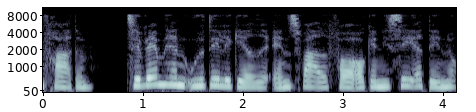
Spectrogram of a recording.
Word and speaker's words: uddelegerede: Pronounced. uddelegerede, With a soft de, sound, it's the past tense of the verb, uddelegere, to delegate, indicating an action of assigning responsibility.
